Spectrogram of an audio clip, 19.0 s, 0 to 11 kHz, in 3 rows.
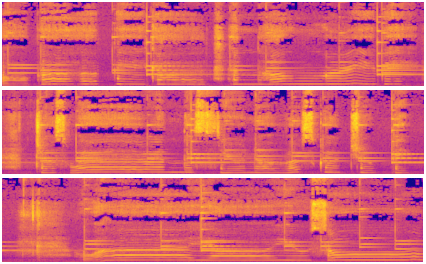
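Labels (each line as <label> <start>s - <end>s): A woman is singing. 0.0s - 19.0s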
